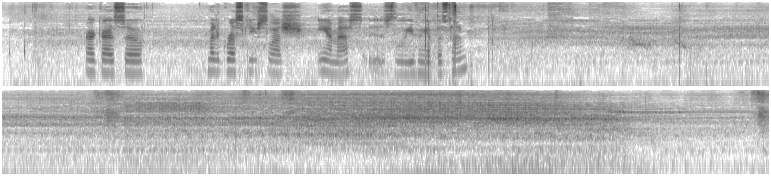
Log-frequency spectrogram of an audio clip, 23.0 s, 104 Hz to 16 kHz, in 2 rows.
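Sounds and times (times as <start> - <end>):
vehicle driving past: 4.0 - 6.6, 7.2 - 23.0.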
